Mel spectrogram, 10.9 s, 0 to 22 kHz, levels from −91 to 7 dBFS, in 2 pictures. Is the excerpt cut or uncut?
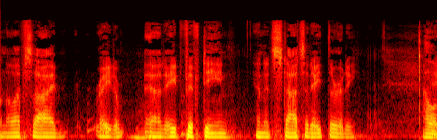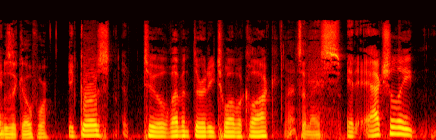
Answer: uncut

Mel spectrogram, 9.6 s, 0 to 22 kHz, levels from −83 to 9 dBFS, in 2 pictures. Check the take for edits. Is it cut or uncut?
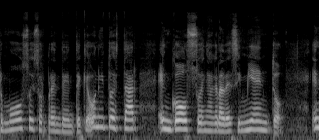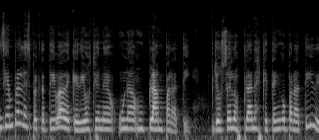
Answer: cut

